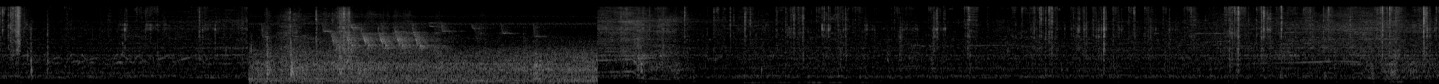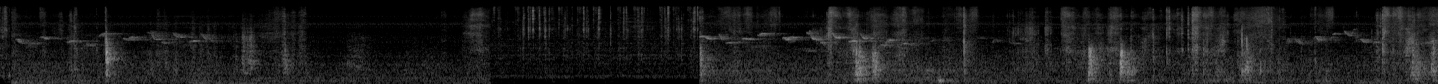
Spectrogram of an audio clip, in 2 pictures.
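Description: Hands rubbing and leafing through the paper pages of a thick handbound book on a wooden table, with birds chirping faintly in the background several times in the second half. The background noise jumps abruptly in level a few times.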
